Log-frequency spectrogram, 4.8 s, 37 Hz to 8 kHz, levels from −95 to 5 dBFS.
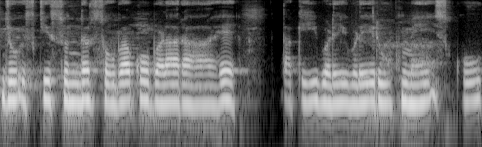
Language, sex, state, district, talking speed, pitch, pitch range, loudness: Hindi, female, Chhattisgarh, Korba, 200 wpm, 195 Hz, 185-200 Hz, -16 LUFS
